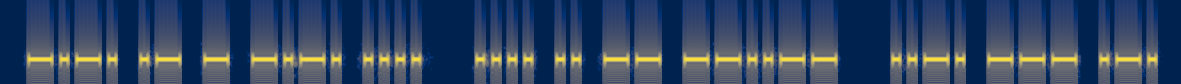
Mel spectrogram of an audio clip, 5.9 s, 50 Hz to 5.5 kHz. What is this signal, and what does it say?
Morse code, heard as a keyed tone, about 30 wpm, 700 Hz. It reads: CATCH HIM, FOR
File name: Pinocchio / Pinocchio ch3 30 30 ik1hge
